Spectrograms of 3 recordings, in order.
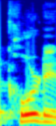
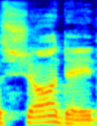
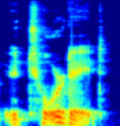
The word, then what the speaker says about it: chordate: to make a note here and uh this cord date I've been calling it cord date if you check the pronunciation sha date yes say shaw date and if I Google it or the pronunciation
